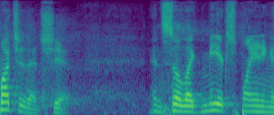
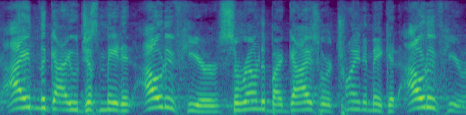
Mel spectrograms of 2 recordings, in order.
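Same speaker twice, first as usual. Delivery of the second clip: louder, raised heated protest; 6 semitones higher, 5 dB louder than usual. Retold or imitated. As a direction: argue your case hotly. Retold confrontation, pleading case.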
